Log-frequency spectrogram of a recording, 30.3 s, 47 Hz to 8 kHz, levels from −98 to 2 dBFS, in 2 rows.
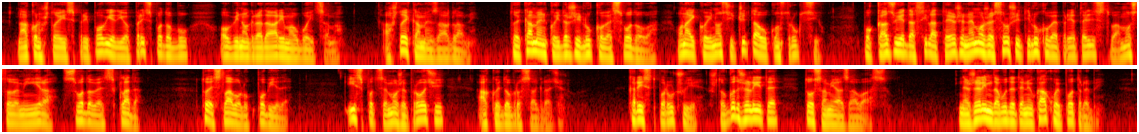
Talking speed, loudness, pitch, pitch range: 140 wpm, -29 LUFS, 105 Hz, 95-120 Hz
